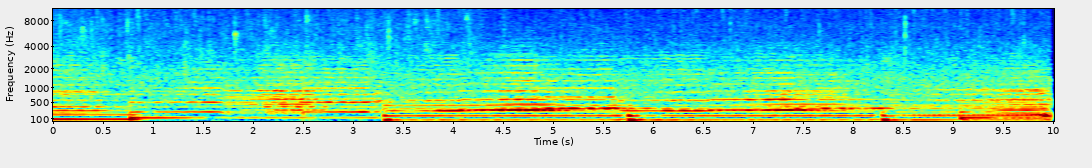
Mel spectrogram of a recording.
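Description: Steady rain with small drop ticks, under slow ambient music whose long-held low notes change every couple of seconds.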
